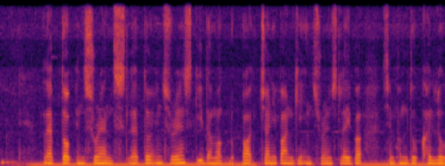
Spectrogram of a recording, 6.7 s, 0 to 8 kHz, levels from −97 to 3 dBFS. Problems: background sounds at intervals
